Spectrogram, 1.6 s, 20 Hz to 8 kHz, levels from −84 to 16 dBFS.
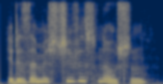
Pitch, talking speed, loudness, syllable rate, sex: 265 Hz, 185 wpm, -15 LUFS, 5.8 syllables/s, female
